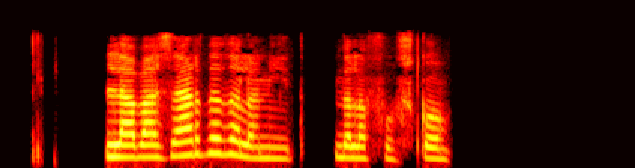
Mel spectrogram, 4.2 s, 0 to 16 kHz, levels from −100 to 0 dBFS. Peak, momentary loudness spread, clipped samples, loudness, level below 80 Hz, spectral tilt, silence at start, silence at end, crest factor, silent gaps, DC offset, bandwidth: -4 dBFS; 18 LU; under 0.1%; -21 LUFS; -74 dBFS; -3 dB/octave; 0.7 s; 1.25 s; 20 dB; 2.03-2.22 s; under 0.1%; 7.8 kHz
